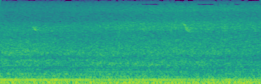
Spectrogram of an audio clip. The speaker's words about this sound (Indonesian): Helikopter atau apa ini? suara iya tadi helikopter terus sekarang suara mobil agak iya sih ini sih dia lagi jalan kaki di di apa di Honolulu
